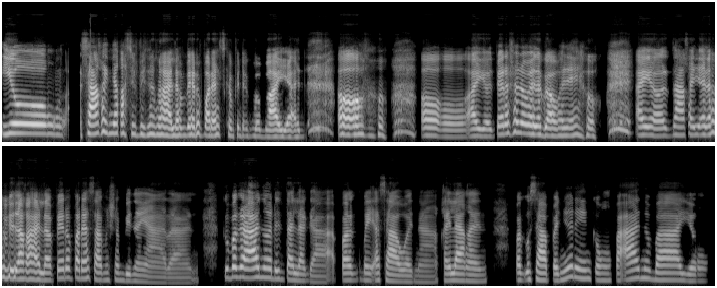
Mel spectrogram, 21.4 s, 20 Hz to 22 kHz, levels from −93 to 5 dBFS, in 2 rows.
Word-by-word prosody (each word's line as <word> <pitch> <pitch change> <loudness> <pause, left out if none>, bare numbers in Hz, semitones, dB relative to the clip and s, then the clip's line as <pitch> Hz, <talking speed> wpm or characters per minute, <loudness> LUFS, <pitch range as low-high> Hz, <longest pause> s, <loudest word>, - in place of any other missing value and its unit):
'Yong 265 -2 +6 0.2
sa'kin 275 +2 +6
niya 275 - +3
kasi 270 -2 -3
pinangalan, 235 -3 +2
pero 230 +4 +2
parehas 215 +1 +2
kami 215 0 -9
nagbabayad 185 -3 +1 0.5
oo, 245 -1 +8 0.9
oo 185 -5 -2
ayon. 200 -1 0
Pero 250 +2 +2
siya 310 - 0
naman 265 -4 +4
nagmamaneho, 220 -1 -1 0.6
ayon 230 -2 +1
sa'kin 235 0 -2
niya 240 - +1
lang 290 -2 -2
pinangalan, 230 -4 +1
pero 255 +1 -5
parehas 250 0 -4
namin 205 0 -8
siyang 200 -1 -15
binayaran. 140 -7 -12 0.4
Kumbaga 270 -1 +2
ano 275 -1 -6
rin 235 -2 -11
talaga 180 -7 -9 0.2
'pag 200 0 -5
may 195 -1 -8
asawa 175 -5 -6
na 150 -1 -19
kailangan 185 -3 -6 0.4
pag-usapan 205 -2 -6
niyo 255 +6 -8
rin 255 -4 -9
kung 195 -1 -13
paano 245 +5 -6
ba 205 -1 -5
yung 180 -1 -14
215 Hz, 120 wpm, -22 LUFS, 190-250 Hz, 0.9 s, oo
